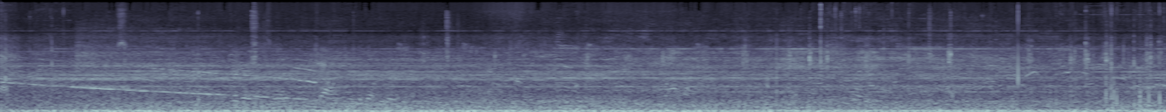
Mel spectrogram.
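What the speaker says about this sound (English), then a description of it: "there's the ambulance that we've been waiting on" A siren wails faintly in the distance, its pitch gliding down, under steady background noise and occasional voices.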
